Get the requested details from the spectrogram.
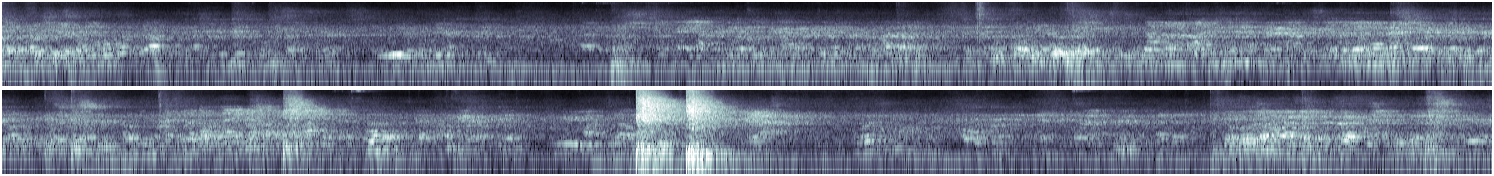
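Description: Men talk and call out in a slightly echoing room.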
